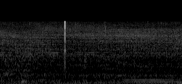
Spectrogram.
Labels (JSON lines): {"label": "anthrophony, boat engine", "recorder": "SoundTrap 500"}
